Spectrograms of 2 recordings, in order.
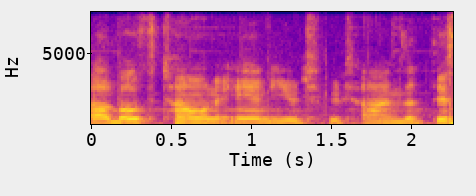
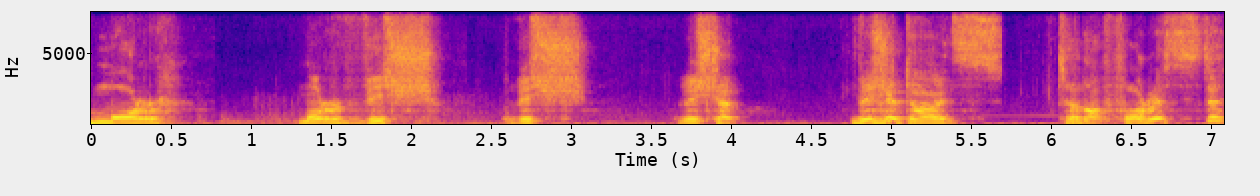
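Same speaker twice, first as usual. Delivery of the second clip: slurred, sozzled stammer, stumbling over words; 4 semitones higher than usual. A groaning creature rolls over and blinks awake, speaking in a drunken, slurring, booming voice. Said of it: "It slurs in a deeply drunken, booming voice".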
